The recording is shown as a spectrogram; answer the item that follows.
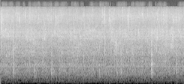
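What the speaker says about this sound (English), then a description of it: "My pan must not be hot enough." Chicken stir-fry sizzles in a pan with a steady, hissing fry dotted with small pops and crackles, heard up close and without any voices.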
